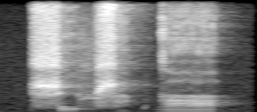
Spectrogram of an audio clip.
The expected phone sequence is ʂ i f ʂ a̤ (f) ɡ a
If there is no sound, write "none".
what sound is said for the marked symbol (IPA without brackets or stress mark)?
p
